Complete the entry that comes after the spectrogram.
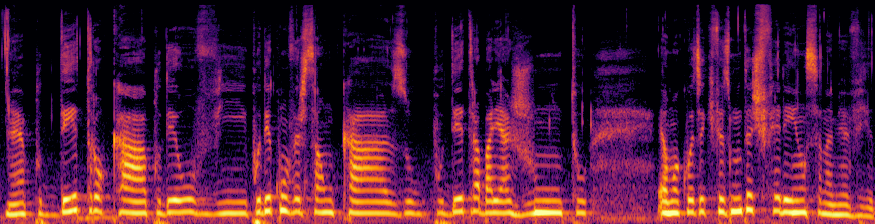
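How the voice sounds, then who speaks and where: Somewhat breathy and dark, mellow in tone, a woman speaks at medium pitch and a fairly slow pace with fairly even intonation and big swings in loudness. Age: 60s. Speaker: psychologist. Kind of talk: casual interview.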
